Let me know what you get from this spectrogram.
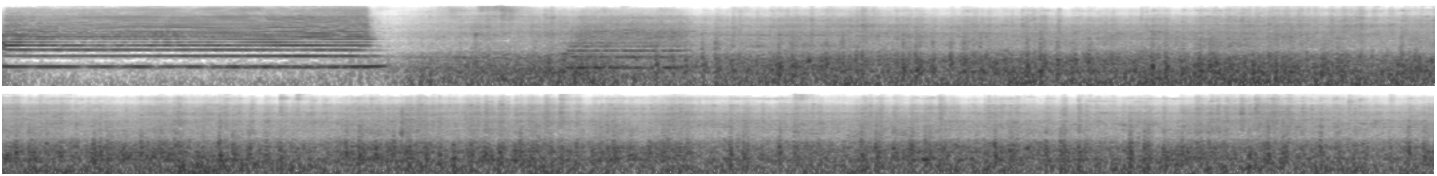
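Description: Express train locomotive sounding a long horn blast of about four seconds, then a short second blast. The train then runs through at speed, its passenger coaches rumbling and clattering over the track for the rest of the time.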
